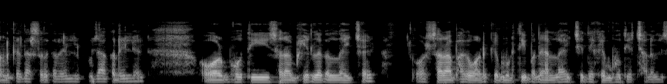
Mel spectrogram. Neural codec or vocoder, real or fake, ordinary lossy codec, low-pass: none; real; none; none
